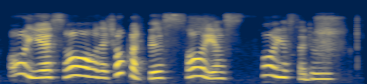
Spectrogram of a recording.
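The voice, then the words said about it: Put-on Irish accent. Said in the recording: “I can do a really good Irish accent. I'm basically Irish. ... May's accent made her indistinguishable from the average Irishman”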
